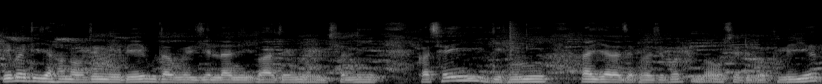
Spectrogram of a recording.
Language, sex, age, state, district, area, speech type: Bodo, male, 60+, Assam, Udalguri, urban, spontaneous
